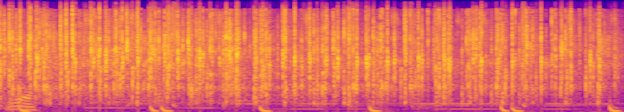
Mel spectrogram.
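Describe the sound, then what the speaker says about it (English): A crowd at a Christmas donation event claps and applauds loudly and continuously, with music and voices mixed underneath throughout. "Give my donors a round of applause"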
